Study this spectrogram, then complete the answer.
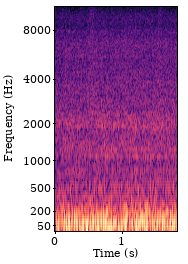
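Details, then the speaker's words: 1994-98 Ford Mustang after fixing crank-no-start (blinking anti-theft light) and replacing a blown intake: low, even rumble with no stumble, hunting or ticking; smooth normal idle, not yet driven in gear. "maybe take it for a test drive to see how well it actually drives i mean it's smooth at idle"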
